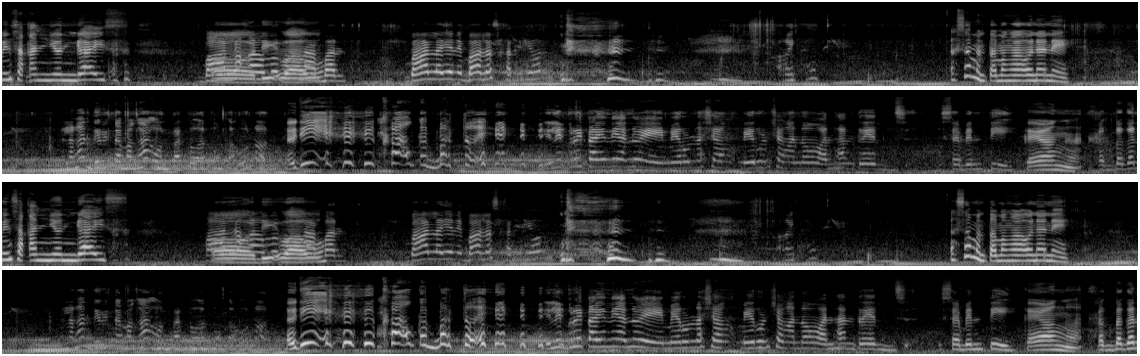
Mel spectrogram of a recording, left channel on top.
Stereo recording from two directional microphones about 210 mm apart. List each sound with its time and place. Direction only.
0.0 s a woman's voice: 15° right (ahead or behind)
2.0 s speech: 50° left (ahead or behind)
2.6 s a woman's voice: 15° right (ahead or behind)
4.1 s a woman's voice: 5° left (ahead or behind)
5.9 s speech: 30° right (ahead or behind)
9.5 s a woman's voice: 20° right (ahead or behind)
12.0 s speech: 20° left (ahead or behind)
14.2 s speech: 35° right (ahead or behind)
16.8 s a woman's voice: 50° right (ahead or behind)
21.5 s a woman's voice: 15° right (ahead or behind)
22.3 s speech: 55° right (ahead or behind)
